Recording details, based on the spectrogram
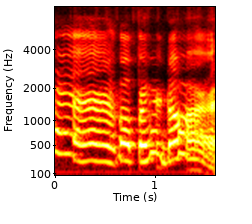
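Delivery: put-on very high, creaky old person voice.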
